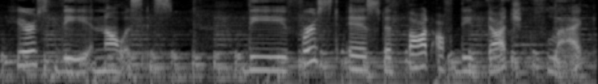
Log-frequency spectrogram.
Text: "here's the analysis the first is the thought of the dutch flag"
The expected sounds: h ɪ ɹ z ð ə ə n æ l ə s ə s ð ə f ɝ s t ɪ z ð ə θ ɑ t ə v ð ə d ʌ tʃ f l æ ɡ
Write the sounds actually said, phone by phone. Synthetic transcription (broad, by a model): h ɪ ɹ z ð ə ə n æ l ə s ə s ð ə f ɝ s t ɪ z ð ə θ ɑ t ə v ð ə d ʌ tʃ f l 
